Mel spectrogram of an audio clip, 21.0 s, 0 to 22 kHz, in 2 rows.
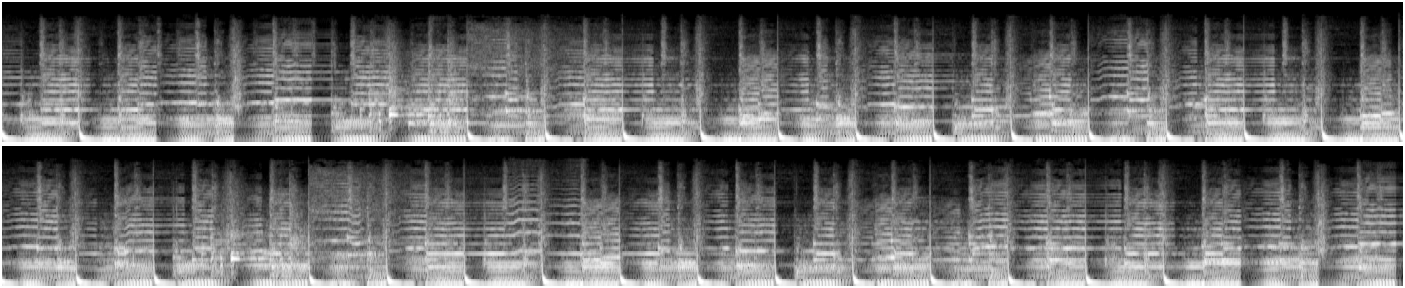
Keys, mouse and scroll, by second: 0.1 Return, 1.0 click, 1.9 s, 2.9 click, 3.7-5.1 typing, 5.9 click, 7.6 j, 7.9 click, 11.3-12.5 typing, 13.0 click, 16.4 u, 17.5 j, 18.6 click, 20.2 k.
